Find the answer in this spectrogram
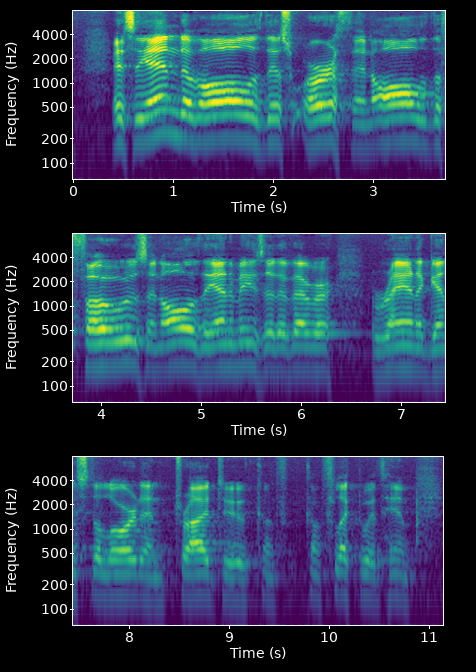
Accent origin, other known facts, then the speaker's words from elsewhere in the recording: Rhode Island, United States; But I remember when I was raised in Rhode Island, and my dad would walk out in the snow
